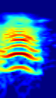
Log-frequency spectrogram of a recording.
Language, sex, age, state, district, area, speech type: Assamese, female, 18-30, Assam, Nagaon, rural, conversation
